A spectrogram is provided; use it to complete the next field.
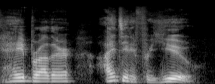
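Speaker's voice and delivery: unsettling, creepy, eerie voice. Recapping a story's ending, quoting the sister to her brother: imitating a creepy voice. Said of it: "In like this creepy voice".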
